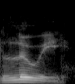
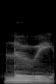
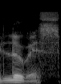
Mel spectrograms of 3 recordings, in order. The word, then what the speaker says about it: Louis: So this is normally it's pronounced as Louie. Louie Armstrong. Louie. Not not really Lewis, but Louie.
